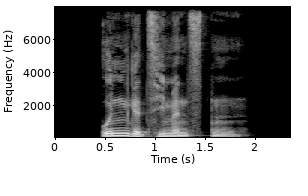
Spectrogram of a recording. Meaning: 1. superlative degree of ungeziemend 2. inflection of ungeziemend: strong genitive masculine/neuter singular superlative degree
- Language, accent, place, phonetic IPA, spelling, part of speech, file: German, Germany, Berlin, [ˈʊnɡəˌt͡siːmənt͡stn̩], ungeziemendsten, adjective, De-ungeziemendsten.ogg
